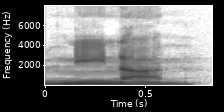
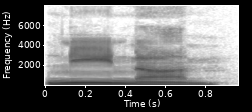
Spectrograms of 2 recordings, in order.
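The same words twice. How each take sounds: The two takes are said the same way.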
